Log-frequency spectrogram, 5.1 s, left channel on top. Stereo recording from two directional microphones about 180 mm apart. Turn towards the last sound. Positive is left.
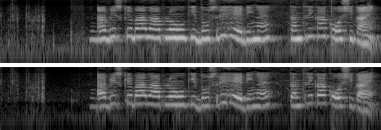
turn(degrees=-5)  # may be behind; listen again after turning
